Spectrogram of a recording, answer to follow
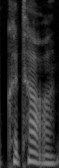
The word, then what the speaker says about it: Qatar: So we were living in Qatar, a place people call Qatar, they pronounce it wrong, in a place called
